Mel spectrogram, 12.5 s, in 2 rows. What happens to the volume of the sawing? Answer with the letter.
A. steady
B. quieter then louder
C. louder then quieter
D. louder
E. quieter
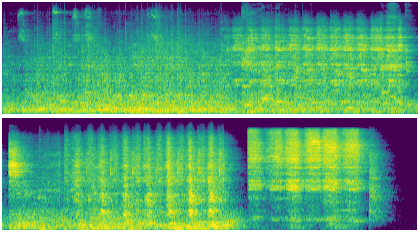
D.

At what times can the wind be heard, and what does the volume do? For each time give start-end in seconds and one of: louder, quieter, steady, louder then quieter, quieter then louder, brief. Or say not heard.
0.0-9.9 quieter.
